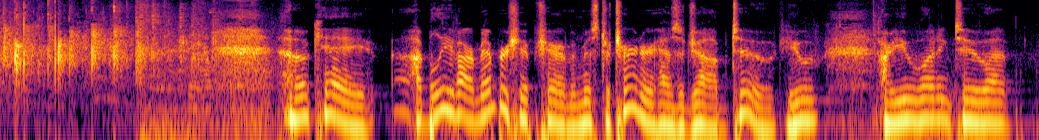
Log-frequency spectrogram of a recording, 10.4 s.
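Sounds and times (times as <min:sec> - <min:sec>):
audience applauding: 0:00.0 - 0:02.8
speech: 0:03.0 - 0:10.2.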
